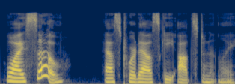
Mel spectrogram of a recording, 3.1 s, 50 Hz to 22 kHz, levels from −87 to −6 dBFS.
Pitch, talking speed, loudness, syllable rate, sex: 180 Hz, 95 wpm, -19 LUFS, 4.9 syllables/s, female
